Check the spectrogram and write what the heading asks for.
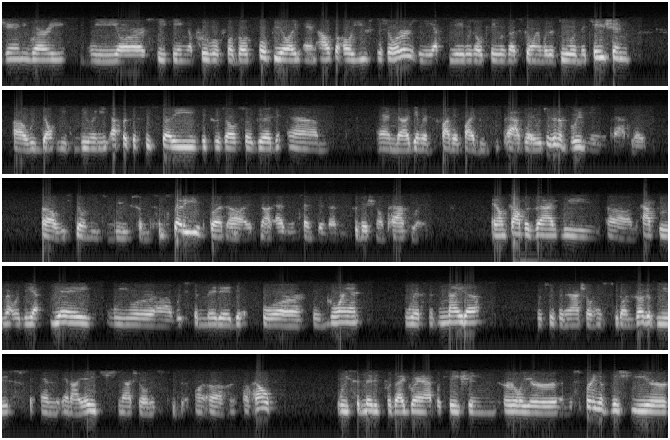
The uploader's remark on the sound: called in to SmallCapVoice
